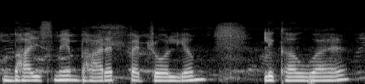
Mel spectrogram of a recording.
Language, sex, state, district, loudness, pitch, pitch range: Hindi, female, Uttar Pradesh, Lucknow, -15 LUFS, 190 Hz, 180-200 Hz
